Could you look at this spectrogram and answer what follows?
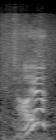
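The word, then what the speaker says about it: Taliyah: Talia?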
